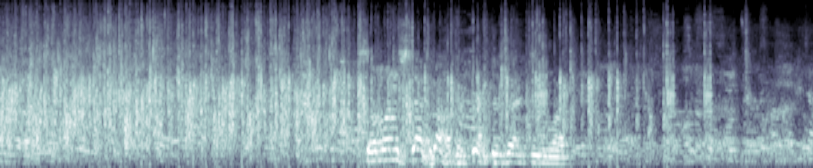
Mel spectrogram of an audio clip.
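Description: A crowd chatters and laughs loudly indoors.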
